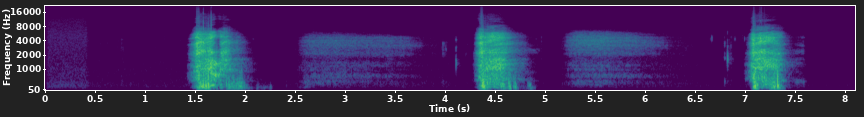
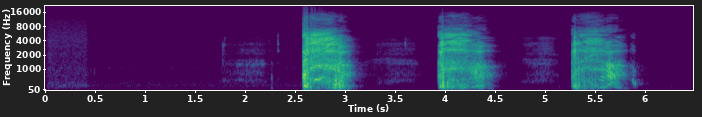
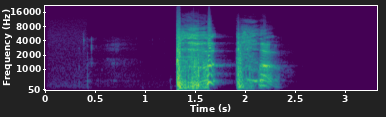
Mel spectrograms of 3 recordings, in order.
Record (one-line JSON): {"exhalation_length": "8.1 s", "exhalation_amplitude": 26028, "exhalation_signal_mean_std_ratio": 0.29, "three_cough_length": "6.5 s", "three_cough_amplitude": 26028, "three_cough_signal_mean_std_ratio": 0.33, "cough_length": "3.3 s", "cough_amplitude": 26028, "cough_signal_mean_std_ratio": 0.33, "survey_phase": "beta (2021-08-13 to 2022-03-07)", "age": "45-64", "gender": "Male", "wearing_mask": "No", "symptom_none": true, "smoker_status": "Never smoked", "respiratory_condition_asthma": false, "respiratory_condition_other": false, "recruitment_source": "REACT", "submission_delay": "2 days", "covid_test_result": "Negative", "covid_test_method": "RT-qPCR", "influenza_a_test_result": "Negative", "influenza_b_test_result": "Negative"}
